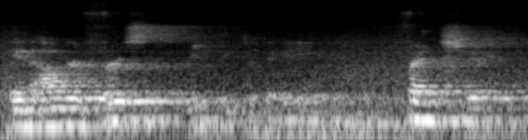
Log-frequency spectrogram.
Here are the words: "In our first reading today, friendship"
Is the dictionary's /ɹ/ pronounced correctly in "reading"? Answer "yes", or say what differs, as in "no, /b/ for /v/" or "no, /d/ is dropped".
no, /w/ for /ɹ/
